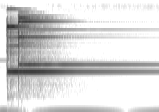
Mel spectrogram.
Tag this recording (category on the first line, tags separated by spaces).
Sound effects > Electronic / Design
effects short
